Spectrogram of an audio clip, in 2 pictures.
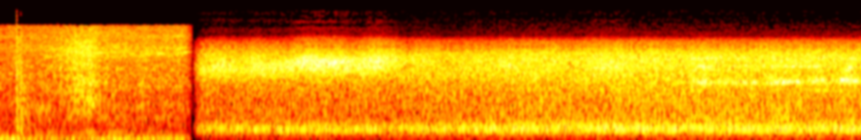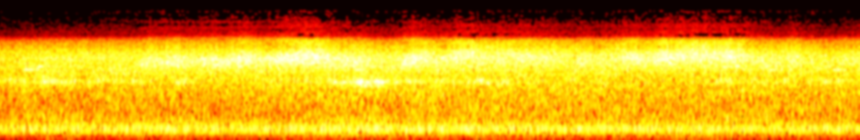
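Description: Steady rushing, engine-like roar of the rocket-boosted sleigh, a sound effect, starting with a sudden cut about two seconds in and growing slightly louder.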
